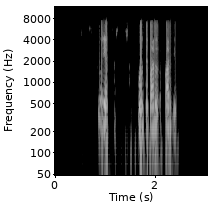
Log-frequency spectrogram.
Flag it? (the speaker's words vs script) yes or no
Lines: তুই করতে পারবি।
no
